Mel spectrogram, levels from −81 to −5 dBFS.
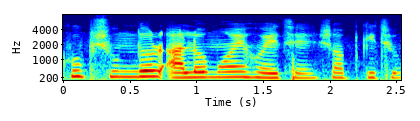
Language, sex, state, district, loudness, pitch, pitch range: Bengali, female, West Bengal, North 24 Parganas, -18 LUFS, 215 Hz, 210-240 Hz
